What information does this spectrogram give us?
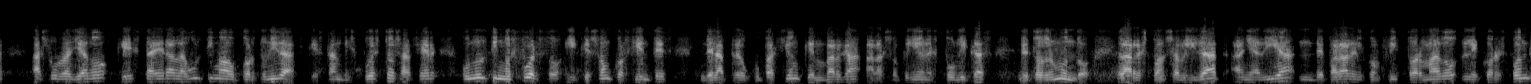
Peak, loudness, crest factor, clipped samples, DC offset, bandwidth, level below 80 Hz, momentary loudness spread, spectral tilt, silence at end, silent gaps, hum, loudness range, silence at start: -10 dBFS; -29 LUFS; 18 dB; under 0.1%; under 0.1%; 6.8 kHz; -66 dBFS; 8 LU; -0.5 dB/octave; 0 s; none; none; 3 LU; 0.35 s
